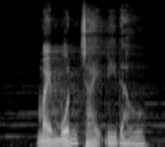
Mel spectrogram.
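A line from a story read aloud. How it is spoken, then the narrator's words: Soft whisper. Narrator (Vietnamese): Cô khẽ thì thầm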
